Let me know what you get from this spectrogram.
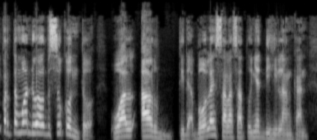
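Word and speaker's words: والأرض: Yas'aluhu man fis samawati wal ard. Saya ulang. Yas'aluhu man fis samaawati wal ard wal ard. Sebab huruf dhad pun juga dia punya sifat istitalah mengalir memanjang.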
